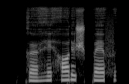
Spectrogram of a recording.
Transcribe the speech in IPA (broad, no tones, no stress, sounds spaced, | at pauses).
k œ ɦ e h ɔ ɾ ø ʃ p ɛ f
